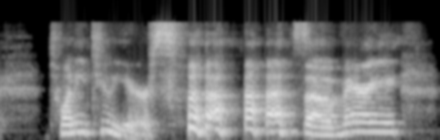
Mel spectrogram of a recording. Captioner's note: laughing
